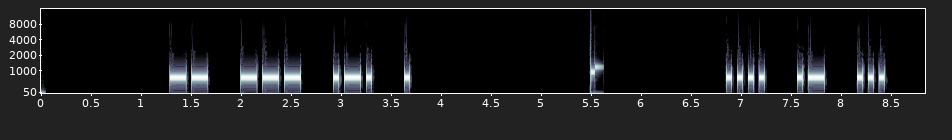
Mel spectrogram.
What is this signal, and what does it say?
Morse code, heard as a keyed tone, about 22 wpm, spaced as for 16 wpm, 690 Hz. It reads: MORE HAS
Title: 2x Character Spacing - Top 100 Words - 22wpm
